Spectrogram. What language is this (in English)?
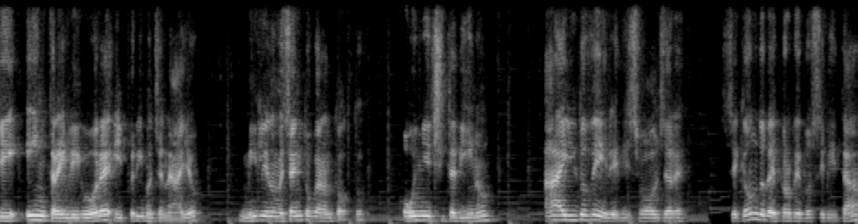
Italian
